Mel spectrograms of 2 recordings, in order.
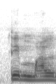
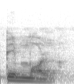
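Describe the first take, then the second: First: The name ends with a 'mal' sound. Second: The name ends with a 'molle' sound. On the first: "Vous allez me dire qu'on ne prononce pas comme ça" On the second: "On dit t'es molle"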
